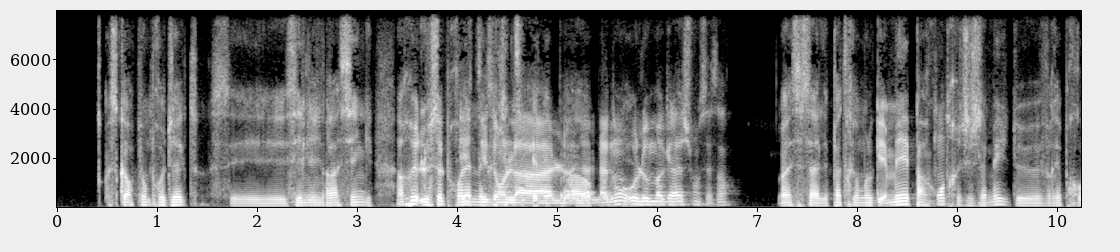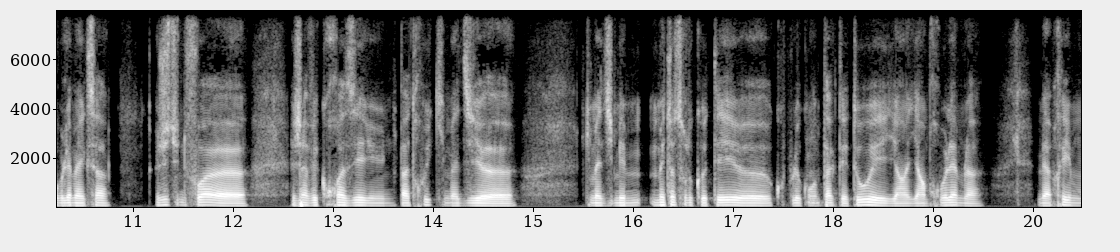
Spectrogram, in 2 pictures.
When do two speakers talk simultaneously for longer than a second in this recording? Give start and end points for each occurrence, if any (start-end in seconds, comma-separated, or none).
4.0-5.8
